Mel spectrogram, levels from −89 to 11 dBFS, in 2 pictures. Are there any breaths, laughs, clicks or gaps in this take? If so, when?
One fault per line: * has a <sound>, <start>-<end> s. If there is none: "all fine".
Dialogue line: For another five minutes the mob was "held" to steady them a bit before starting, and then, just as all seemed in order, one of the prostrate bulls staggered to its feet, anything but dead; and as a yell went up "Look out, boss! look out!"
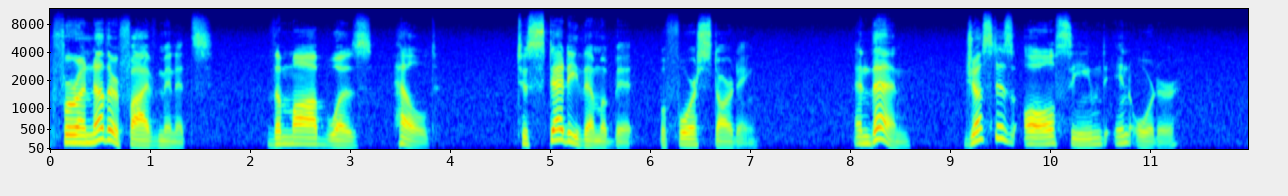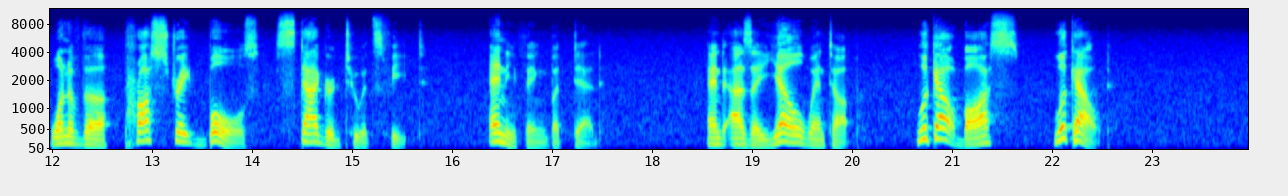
all fine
